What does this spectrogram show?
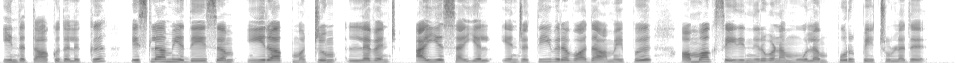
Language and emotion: Tamil, neutral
